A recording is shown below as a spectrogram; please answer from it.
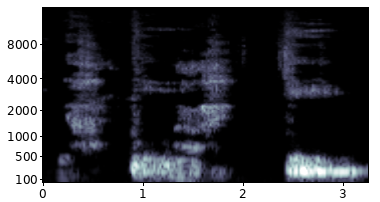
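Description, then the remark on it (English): A voice imitates a giant kaiju's foot stomps going off as it moves farther away to the north of the city, making three low, rumbling grunt-like bursts about a second apart, each a heavy, breathy thud with a gritty hiss on top, the pitch lowering as it goes. “just kaiju-esque foot stomps going off, but they are, the Doppler is lowering on them as they go farther away.”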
